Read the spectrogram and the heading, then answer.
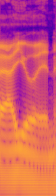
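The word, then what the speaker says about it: ajoene: Si scrive con la J, AJOEN, però è AION.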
